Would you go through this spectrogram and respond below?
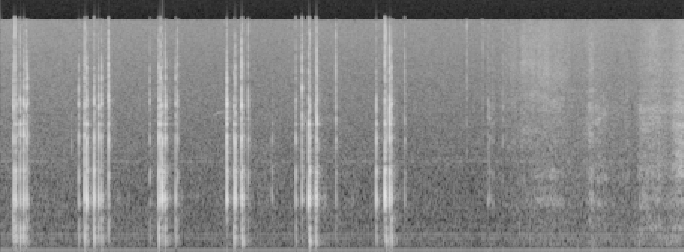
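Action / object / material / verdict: tap / glitter hard-shell case / plastic / none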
